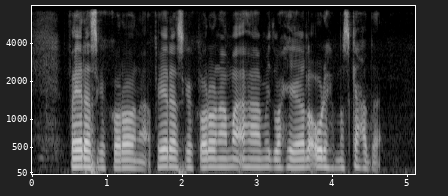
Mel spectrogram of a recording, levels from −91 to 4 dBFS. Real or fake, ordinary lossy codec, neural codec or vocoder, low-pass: real; none; none; 7.2 kHz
